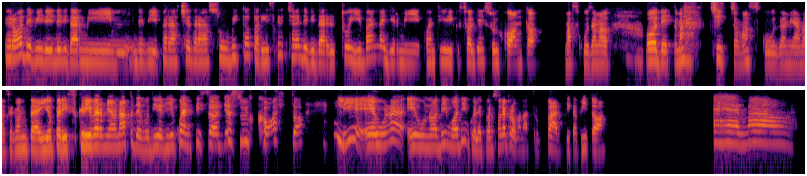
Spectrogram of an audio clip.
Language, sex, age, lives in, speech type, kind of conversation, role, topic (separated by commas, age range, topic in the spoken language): Italian, female, 25-29, Italy, conversation, unstructured, none, Secondo te, la tecnologia rende le persone più connesse o più isolate?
